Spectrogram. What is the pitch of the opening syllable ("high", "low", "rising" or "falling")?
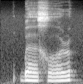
low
